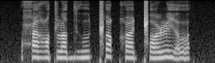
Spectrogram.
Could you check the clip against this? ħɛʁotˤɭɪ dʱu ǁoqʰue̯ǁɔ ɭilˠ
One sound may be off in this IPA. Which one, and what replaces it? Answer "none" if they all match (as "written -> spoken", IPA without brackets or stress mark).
none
